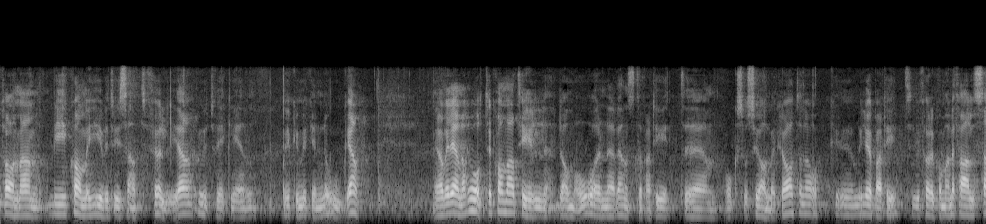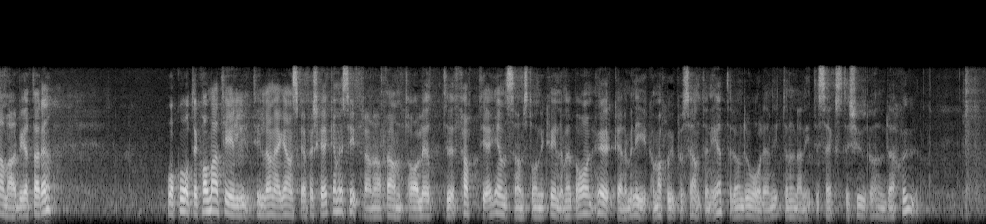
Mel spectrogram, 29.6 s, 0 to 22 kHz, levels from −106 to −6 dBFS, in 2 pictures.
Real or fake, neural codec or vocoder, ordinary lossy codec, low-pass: fake; codec, 16 kHz, 4 kbps, FunCodec, trained on LibriTTS, 50 frames a second; none; 7.2 kHz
